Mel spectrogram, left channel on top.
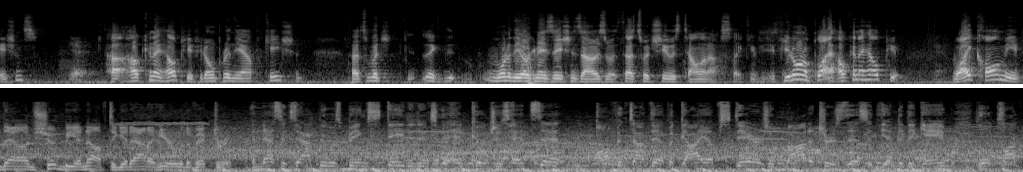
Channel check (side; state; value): both; different; correlation 0.00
